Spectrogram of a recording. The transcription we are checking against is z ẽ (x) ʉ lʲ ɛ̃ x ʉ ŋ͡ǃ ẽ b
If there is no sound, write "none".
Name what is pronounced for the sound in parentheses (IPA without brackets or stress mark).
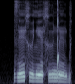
x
